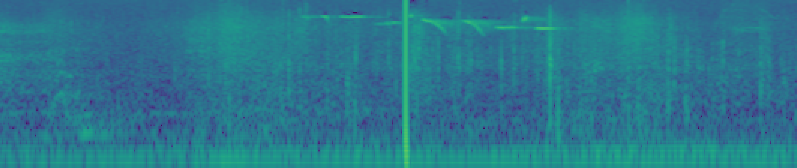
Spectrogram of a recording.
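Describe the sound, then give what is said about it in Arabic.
A sparrow chirping: a few faint, short, high chirps that sweep downward, with one sharp click between them over a quiet hiss. “العصفور.”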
